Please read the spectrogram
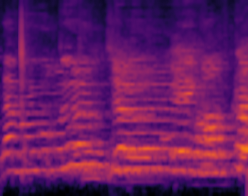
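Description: A group of children and adults singing a song together, in long held notes.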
